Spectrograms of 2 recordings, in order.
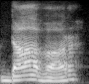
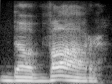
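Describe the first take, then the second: First: The stress is on the first syllable. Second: The stress is on the second syllable. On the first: The speaker calls it wrong. "It is not davar" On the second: The speaker calls it right. "we put the stress on here, the second syllable"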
